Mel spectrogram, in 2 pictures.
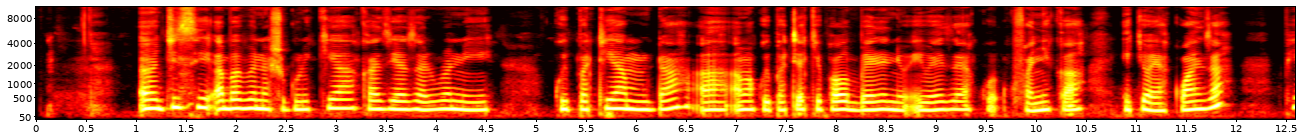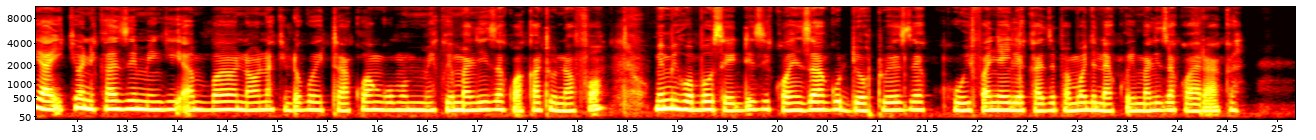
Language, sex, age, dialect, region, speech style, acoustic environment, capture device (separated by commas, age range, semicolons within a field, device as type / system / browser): Swahili, male, 35-44, Kenya - Nairobi Sheng-influenced, Kenya, relaxed, silence, mobile / Linux / Chrome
